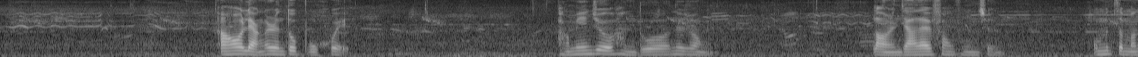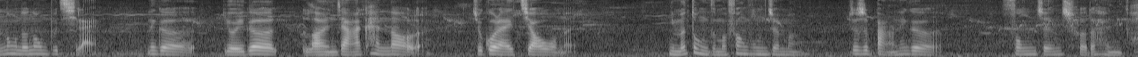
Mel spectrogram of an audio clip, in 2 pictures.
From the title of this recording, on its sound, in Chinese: 带你们去公园散步，杂音很大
